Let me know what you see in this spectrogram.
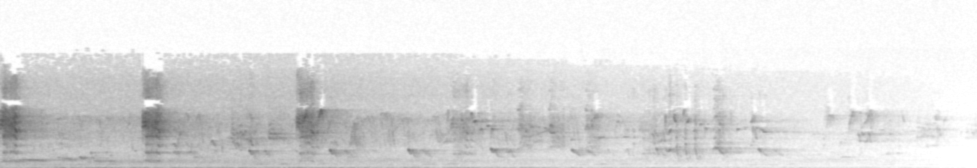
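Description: Birds chirping in repeated short falling calls over a low steady hum, with a few sharp strokes in the first few seconds, all fading out to silence near the end.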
